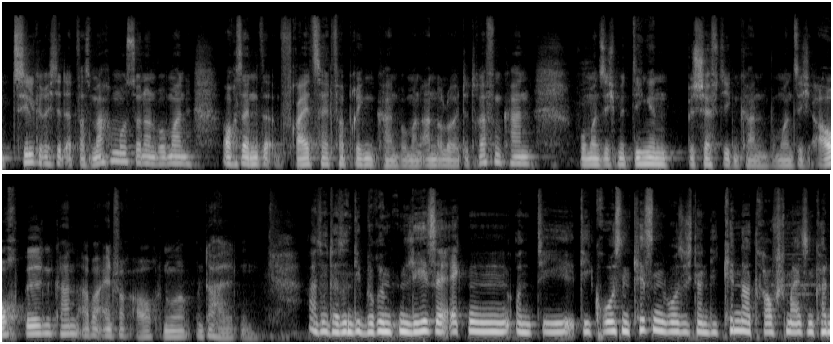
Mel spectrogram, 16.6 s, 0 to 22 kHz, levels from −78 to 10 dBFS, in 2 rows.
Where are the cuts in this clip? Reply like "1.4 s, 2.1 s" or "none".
none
